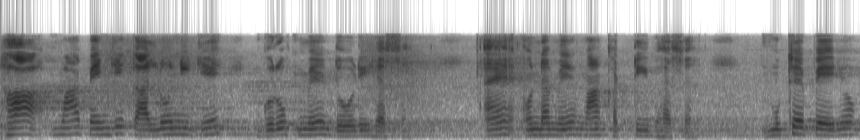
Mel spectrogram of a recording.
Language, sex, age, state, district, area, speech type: Sindhi, female, 60+, Rajasthan, Ajmer, urban, spontaneous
